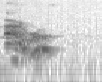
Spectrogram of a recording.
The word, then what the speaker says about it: Mauro: Mauro.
